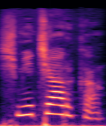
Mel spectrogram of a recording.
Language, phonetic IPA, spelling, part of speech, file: Polish, [ɕmʲjɛ̇ˈt͡ɕarka], śmieciarka, noun, Pl-śmieciarka.ogg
